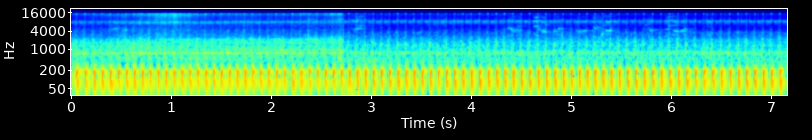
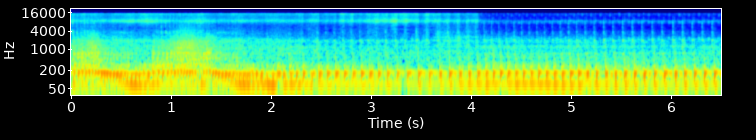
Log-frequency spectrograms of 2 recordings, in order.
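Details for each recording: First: Yamaha Vixion after replacing the failed water pump seal, cylinder block and piston rings; the coolant had run dry and the block knocked before. Now an even, steady idle thrum, about four pulses a second, with no knock: normal running. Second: Yamaha Vixion that ran dry of radiator coolant after a failed water pump seal, with coolant mixed into the oil: harsh, rough rattle at idle; piston slap and cylinder knock from overheating.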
